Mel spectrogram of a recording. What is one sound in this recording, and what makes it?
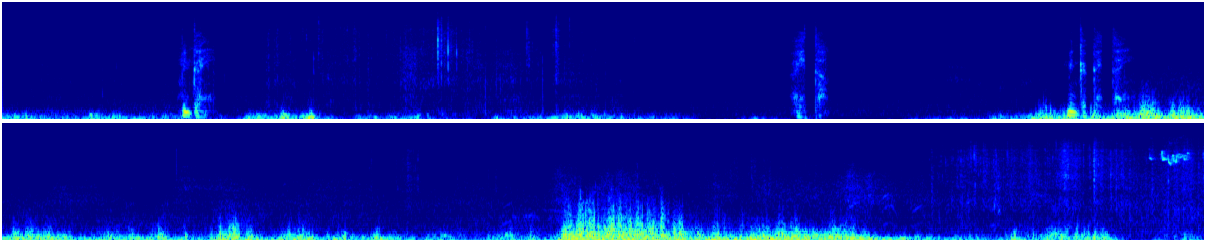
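Wind gusts across the microphone outdoors.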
